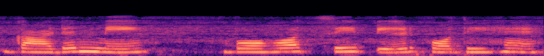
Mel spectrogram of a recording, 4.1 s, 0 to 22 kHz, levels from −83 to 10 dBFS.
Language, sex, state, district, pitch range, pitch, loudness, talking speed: Hindi, female, Chhattisgarh, Raipur, 215-240 Hz, 225 Hz, -13 LUFS, 105 wpm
